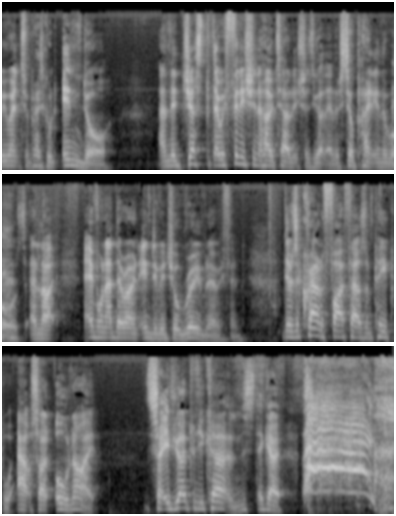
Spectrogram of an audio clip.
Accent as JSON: {"language": "English", "region": "England", "country": "United Kingdom", "said": "We are English, so you get a lot of people saying, what a joke."}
